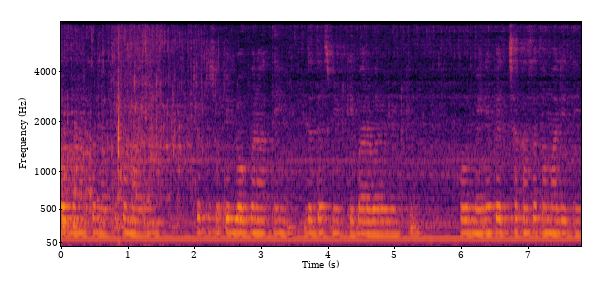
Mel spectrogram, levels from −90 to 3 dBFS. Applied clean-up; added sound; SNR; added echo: none; Toilet flush; 6 dB; reverberation time 2.9 s.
